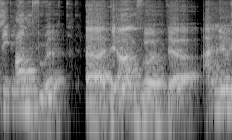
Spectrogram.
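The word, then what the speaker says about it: Die Antwoord: Oh, so Dianthword, it's pronounced Dianthword. It's Afrikaans, but it's all good. There's no hate. I'm just educating. Sorry. Right. Carry on. Pronouncing it wrong. It's pronounced the antwoord.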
